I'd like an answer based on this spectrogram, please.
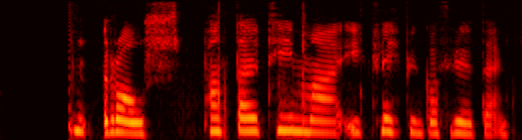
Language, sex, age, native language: Icelandic, female, 12, Icelandic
